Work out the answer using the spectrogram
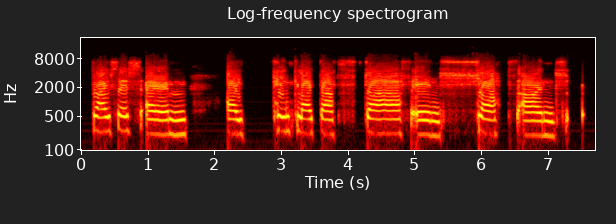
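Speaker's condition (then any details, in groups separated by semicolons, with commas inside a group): Stutter; stutter since about age 3, childhood speech therapy without benefit, adult speech program, costa breathing helped; about 34 years since onset, stutter accepted, no current therapy or techniques; affected from teenage years, worsened over years, struggles to get words out, stutters on phone; prolonged sounds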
